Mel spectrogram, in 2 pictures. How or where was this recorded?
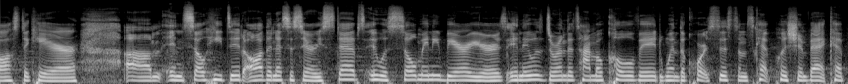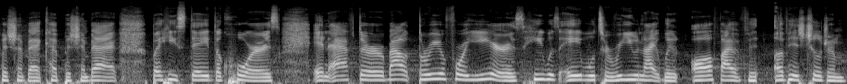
busy venue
